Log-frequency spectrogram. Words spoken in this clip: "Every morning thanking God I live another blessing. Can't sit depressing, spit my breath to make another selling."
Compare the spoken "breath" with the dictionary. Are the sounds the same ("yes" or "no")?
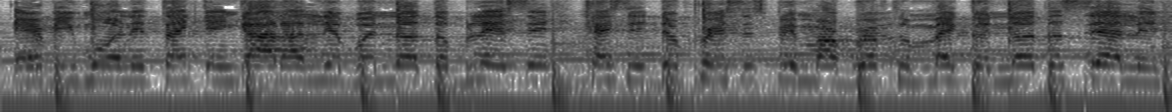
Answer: no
